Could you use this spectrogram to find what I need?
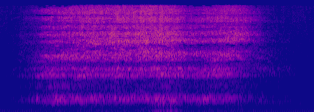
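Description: One long, deep breath taken during a guided breathing exercise, a soft breathy hiss that swells and then fades, heard alone.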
